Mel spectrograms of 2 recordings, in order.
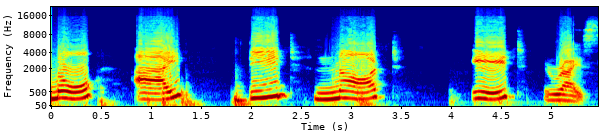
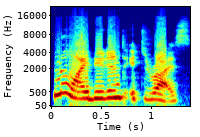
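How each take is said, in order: First: 'Did not' is said as two full words. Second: 'Did not' is shortened to one syllable cluster. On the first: "অনেক সময় ডিড নট বলতে সময় লাগে" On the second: "সংক্ষেপে যদি বলি"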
